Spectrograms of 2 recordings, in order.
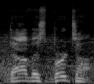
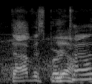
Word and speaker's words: Davis Bertans: Oh, well now, at this point in my life, it's Davis Bertans. Is that how you say his name? Yeah. Davis Bertans. Davis Bertans?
